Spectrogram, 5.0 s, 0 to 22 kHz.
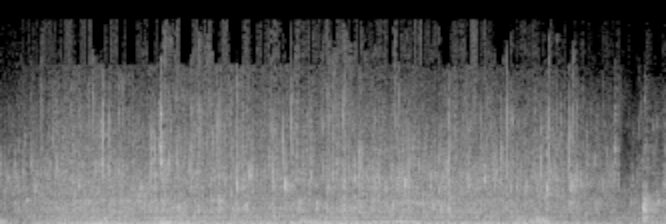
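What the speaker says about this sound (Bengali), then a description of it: "মিনিট 5 ভেজে এগুলো বাদামি বাদামি হয়ে গেলে আমি এগুলোকে তুলে নিব।" Medium-sized cauliflower pieces frying in oil, a dense, continuous close sizzle with scattered pops and crackles over the whole stretch.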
